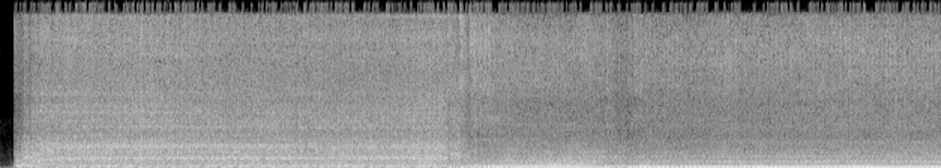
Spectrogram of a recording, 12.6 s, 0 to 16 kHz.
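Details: John Deere LA150 lawn tractor, nearly 300 hours, just refuelled after running out of gas, cold start: cranks, catches within a second, then settles into a steady, even low idle with no misses or knocks; normal idle.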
